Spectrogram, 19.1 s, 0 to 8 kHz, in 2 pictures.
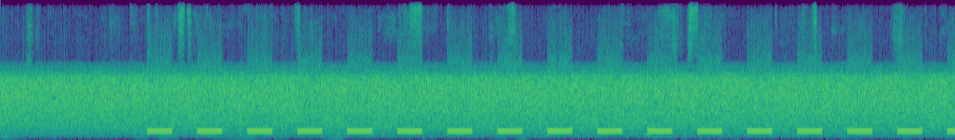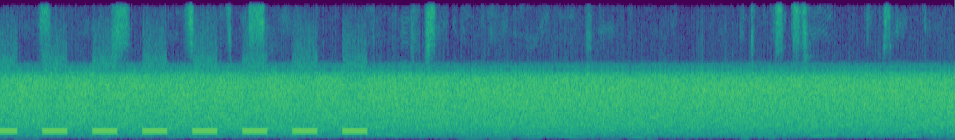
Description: Telephone call progress tone (North American plan), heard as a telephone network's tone, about 480, 620 Hz, 0.25 s on and 0.25 s off, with phone line noise and speech in English. Congestion tone.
